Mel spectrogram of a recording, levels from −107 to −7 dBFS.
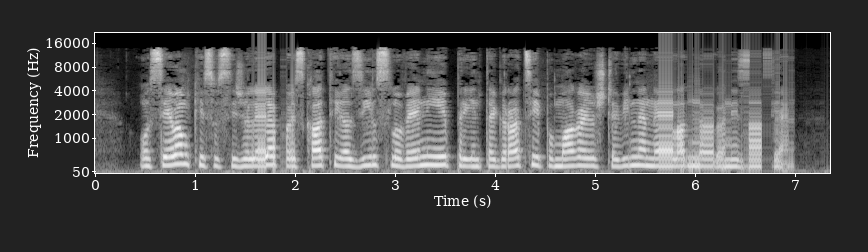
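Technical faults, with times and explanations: throughout: transcoding between lossy codecs. Two kinds of coding damage overlap, with each codec's artefacts heard together. The likely cause is a chain of a low-rate Vorbis stage followed by AAC-LC, and the sound points to rates near 48 and 64 kbit/s. A single encode would leave one consistent artefact signature, not two layered ones.
1.57–1.99 s and 5.64–7.35 s: robotic sound from repeated short buffers. After "ki so si" and again after "pri integraciji pomagajo številne", the sound turns into a rigid metallic buzz fixed at 66.7 Hz. That pitch fits a buffer of roughly 15 ms being replayed, likely because fresh audio arrived too late. About half of the first stretch and most of the second is repeated material. Unlike a plain dropout or stutter, the sound never goes silent, and it still loosely follows the speech.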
